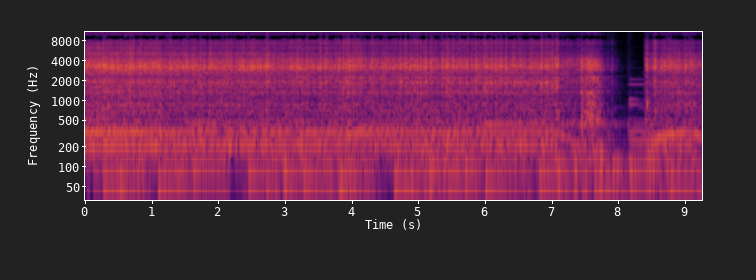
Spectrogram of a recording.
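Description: NutriBullet blender grinding eggshells with a little water: a steady motor whine over a grinding hiss that winds down about seven seconds in, then a second short pulse that spins up and down near the end.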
